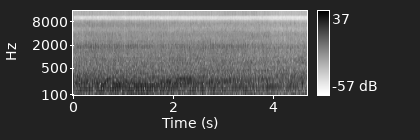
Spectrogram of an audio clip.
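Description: A motor vehicle's engine running steadily at low revs, a loud, even rumble.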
